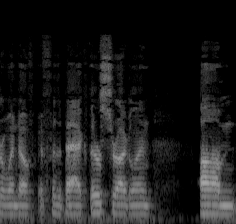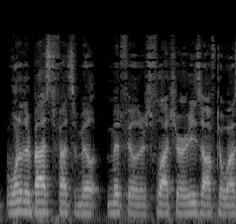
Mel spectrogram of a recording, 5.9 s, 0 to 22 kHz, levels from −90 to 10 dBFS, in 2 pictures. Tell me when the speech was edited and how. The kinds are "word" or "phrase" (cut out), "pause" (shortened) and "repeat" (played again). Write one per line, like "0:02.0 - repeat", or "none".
0:01.3 - word
0:03.0 - word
